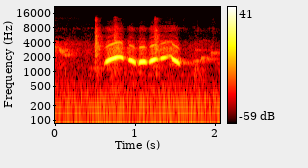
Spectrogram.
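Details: Black shama phrase of about six clear, whistled notes, each slightly rising then falling, delivered in a quick even run lasting about one second, with quiet low background hum.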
